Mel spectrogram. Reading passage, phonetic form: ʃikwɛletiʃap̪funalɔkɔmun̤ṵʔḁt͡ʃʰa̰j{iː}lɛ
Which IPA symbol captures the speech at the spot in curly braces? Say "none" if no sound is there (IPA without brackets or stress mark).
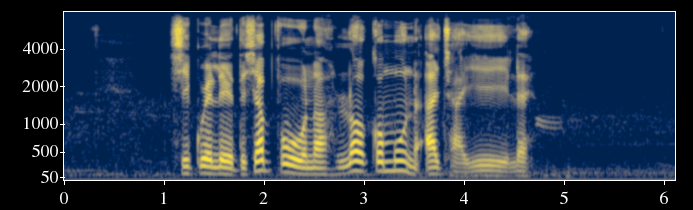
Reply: iː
